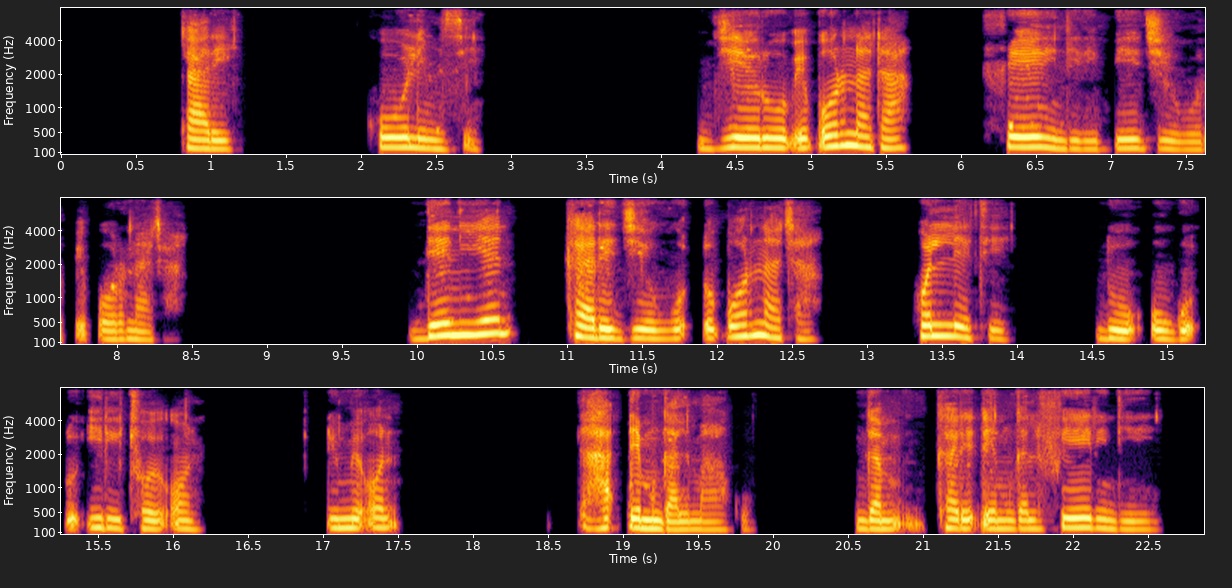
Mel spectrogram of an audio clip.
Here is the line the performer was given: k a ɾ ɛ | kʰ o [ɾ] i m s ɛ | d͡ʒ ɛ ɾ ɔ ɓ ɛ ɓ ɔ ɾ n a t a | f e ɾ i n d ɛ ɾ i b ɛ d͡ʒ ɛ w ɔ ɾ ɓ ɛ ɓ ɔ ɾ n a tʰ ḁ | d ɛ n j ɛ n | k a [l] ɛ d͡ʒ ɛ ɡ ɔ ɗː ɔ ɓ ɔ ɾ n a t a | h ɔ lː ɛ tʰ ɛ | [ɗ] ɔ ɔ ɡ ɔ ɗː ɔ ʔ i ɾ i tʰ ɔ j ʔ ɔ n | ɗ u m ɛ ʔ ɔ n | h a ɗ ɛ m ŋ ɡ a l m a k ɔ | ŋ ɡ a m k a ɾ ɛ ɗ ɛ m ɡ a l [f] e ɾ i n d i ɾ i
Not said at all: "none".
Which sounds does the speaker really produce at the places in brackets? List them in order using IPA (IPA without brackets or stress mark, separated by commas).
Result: l, ɾ, d, f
